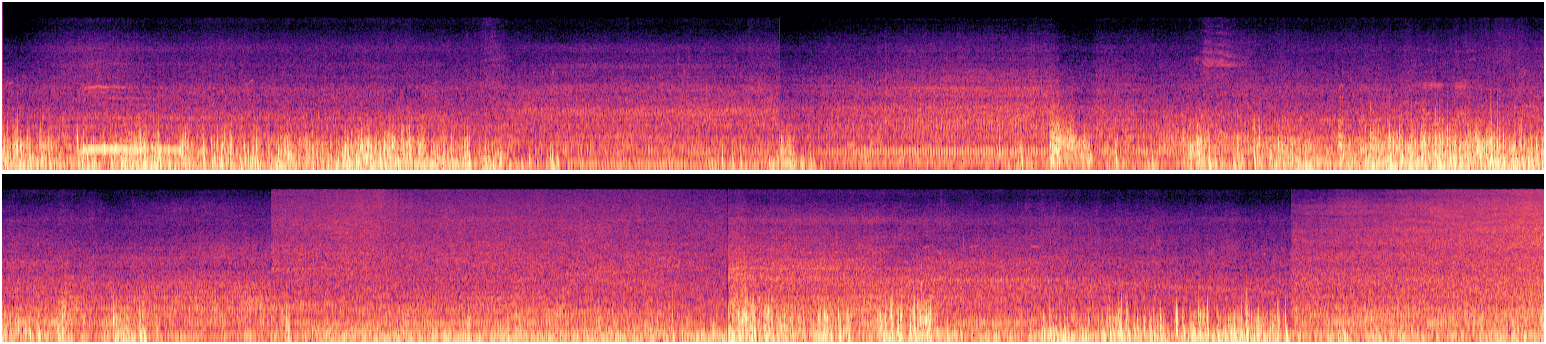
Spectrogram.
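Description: Road traffic: vehicles passing with a steady low rumble and gusty surges, changing abruptly a few times.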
